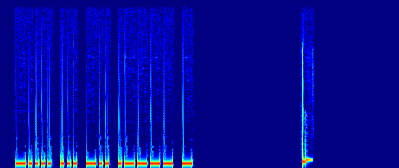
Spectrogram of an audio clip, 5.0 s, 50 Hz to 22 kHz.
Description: Morse code, heard as a keyed tone, about 30 wpm, 700 Hz. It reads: 6SD1T
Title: Five Challenging Letter-Number Combinations 30wpm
